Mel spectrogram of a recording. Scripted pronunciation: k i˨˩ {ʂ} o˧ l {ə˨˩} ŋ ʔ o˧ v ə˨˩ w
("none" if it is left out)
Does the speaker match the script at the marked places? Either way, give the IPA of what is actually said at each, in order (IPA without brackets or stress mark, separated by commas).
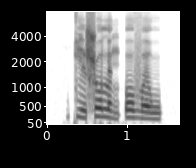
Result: ʂ, ə˨˩˨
